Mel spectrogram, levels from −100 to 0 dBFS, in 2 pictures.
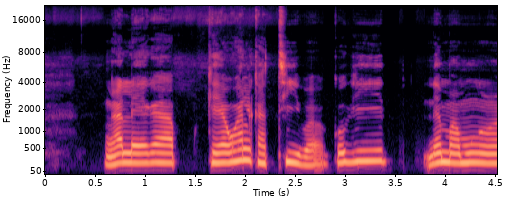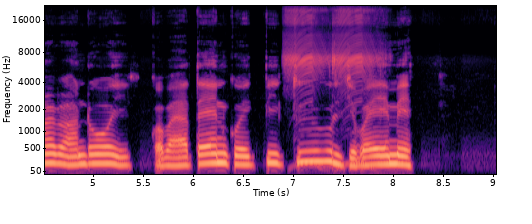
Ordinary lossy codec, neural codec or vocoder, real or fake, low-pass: none; none; real; none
